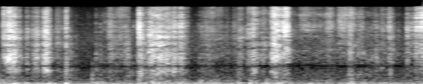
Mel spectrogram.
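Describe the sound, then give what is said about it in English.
A razor blade slicing through an index card, heard as a steady series of scratchy, rasping strokes with several sharper bright bursts, fairly loud and with no voices. “No, I'm cutting up an index card with a razor blade.”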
